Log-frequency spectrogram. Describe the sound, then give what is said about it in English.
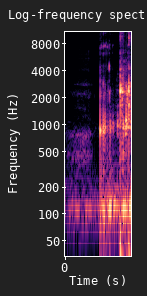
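Mostly melted ice cubes clink against a glass as it is tipped for a drink, two short bright rattles about a third of a second apart, fairly quiet, with no voices. “Yeah, that was basically melted ice. I need another ice cube there.”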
